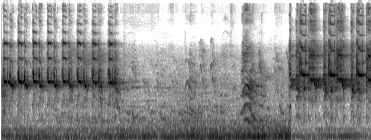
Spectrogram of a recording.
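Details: Grey francolin, also called teeter or grey partridge, calling during fighting: rapid harsh, squeaky notes repeated in a run for two seconds, a quiet pause with faint low rumble, then the shrill series resumes.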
